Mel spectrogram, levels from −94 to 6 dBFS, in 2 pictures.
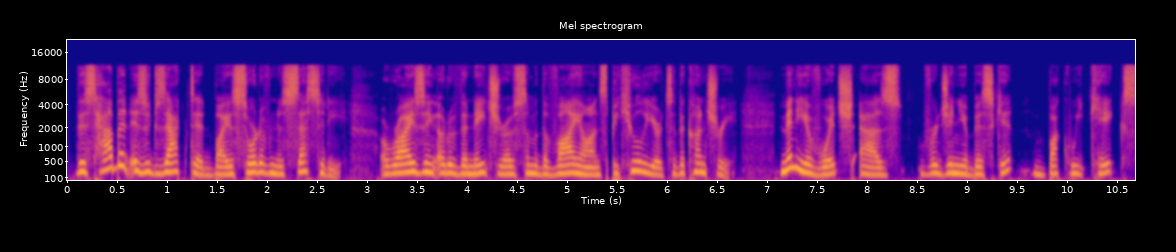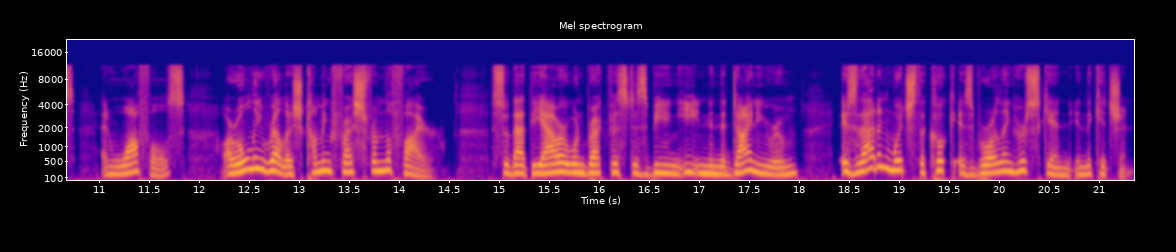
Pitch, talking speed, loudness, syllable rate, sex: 195 Hz, 190 wpm, -18 LUFS, 5.2 syllables/s, female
